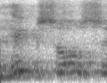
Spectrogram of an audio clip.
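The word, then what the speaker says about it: Hyksos: they call it the pixels you can I'll spell it for you h y k s o s it's called The hixels Invasion and it happened in the latter part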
